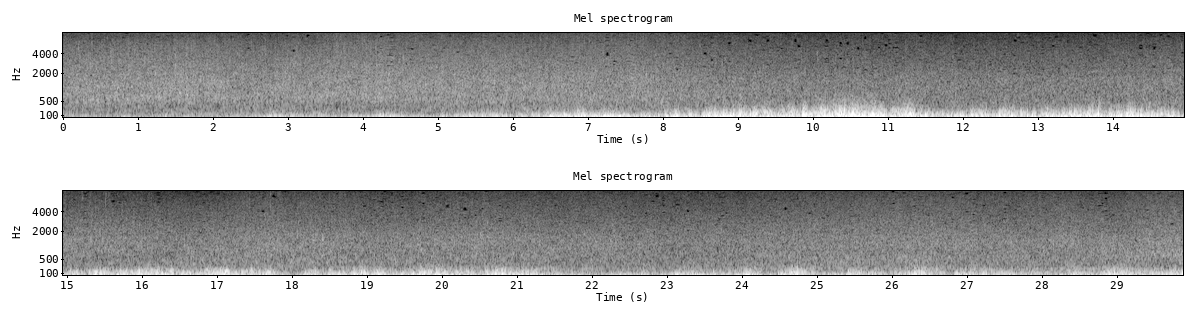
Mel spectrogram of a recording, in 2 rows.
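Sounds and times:
water rushing along a forest path: 0:00.0 - 0:29.8
wind along a forest path: 0:00.0 - 0:29.8.

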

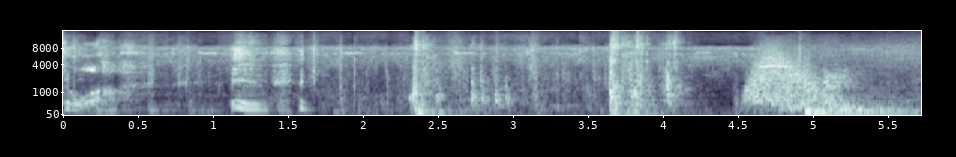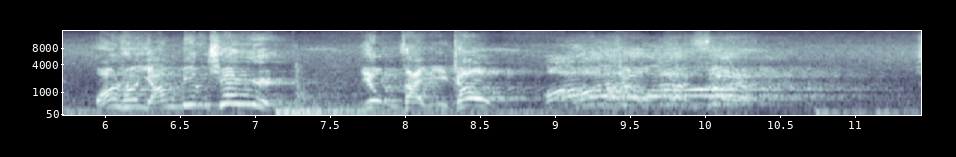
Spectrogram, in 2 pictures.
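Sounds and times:
speech: 0:00.0 - 0:02.9, 0:06.0 - 0:09.9
dull thumps and knocks: 0:00.8 - 0:05.8
door being shut: 0:01.7 - 0:05.8.

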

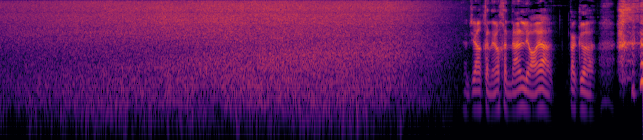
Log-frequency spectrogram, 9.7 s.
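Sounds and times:
waves crashing on black sand beach: 0:00.0 - 0:06.9
speech: 0:07.1 - 0:09.6
laughter: 0:09.3 - 0:09.6.

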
